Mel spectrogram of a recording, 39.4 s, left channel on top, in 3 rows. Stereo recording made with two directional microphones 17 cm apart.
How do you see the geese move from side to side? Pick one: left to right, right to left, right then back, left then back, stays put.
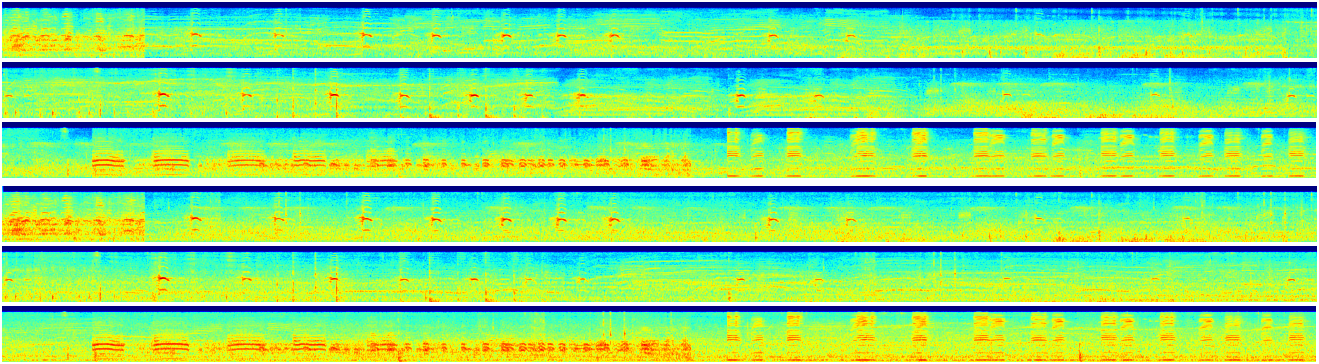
left then back.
